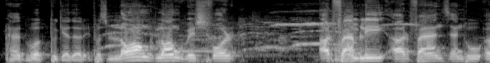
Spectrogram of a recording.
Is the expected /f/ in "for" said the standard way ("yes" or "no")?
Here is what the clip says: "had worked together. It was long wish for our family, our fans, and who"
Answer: yes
